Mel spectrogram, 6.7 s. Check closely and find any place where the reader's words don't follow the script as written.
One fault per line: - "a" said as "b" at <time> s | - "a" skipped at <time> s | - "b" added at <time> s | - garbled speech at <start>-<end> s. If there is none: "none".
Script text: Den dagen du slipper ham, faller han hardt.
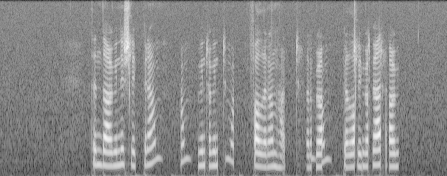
- garbled speech at 2.6-3.7 s
- garbled speech at 4.6-6.0 s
